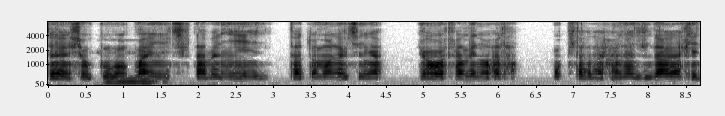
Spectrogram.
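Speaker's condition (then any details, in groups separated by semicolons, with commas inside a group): ALS, speech-generating device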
